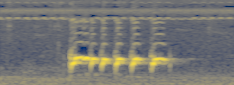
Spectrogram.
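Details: Local zebra dove giving a lure song meant to provoke rivals: one phrase of six quick, stuttered mellow coos with a fading tail, over low steady background hum.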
